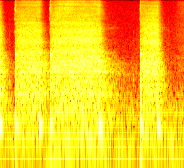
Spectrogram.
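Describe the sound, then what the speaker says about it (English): A steam iron releases steam onto fabric for a fidget quilt, held just off the cloth to shape a ruched texture: three close, loud hissing bursts, each cutting off abruptly, with no talking. "And I'm not touching it with my iron, I'm just applying the steam."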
